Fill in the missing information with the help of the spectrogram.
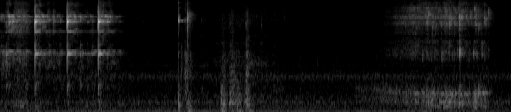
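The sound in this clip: A spoon clinks against a glass as a drink is stirred: three sharp, bright clinks in quick succession, then a few duller knocks.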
